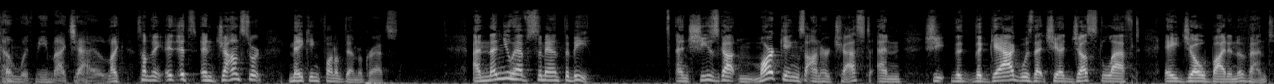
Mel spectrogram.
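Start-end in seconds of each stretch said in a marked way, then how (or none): 0.0-1.1 very low, sinister, creepy half-whisper. Retelling a comedian's joke about a politician: imitating a dark creepy half-whisper. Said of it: "he whispers something dark and creepy".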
